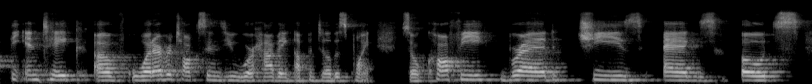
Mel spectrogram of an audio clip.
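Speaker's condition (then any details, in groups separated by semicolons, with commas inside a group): No condition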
